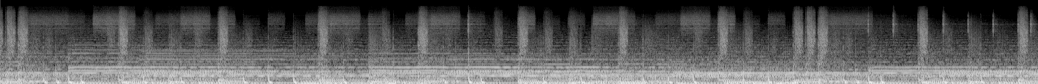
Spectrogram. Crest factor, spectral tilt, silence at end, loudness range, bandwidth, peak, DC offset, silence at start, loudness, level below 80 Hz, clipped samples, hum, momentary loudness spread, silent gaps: 10 dB; -6 dB/octave; 0 s; 1 LU; 15 kHz; 0 dBFS; under 0.1%; 0 s; -12 LUFS; -14 dBFS; under 0.1%; none; 2 LU; none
